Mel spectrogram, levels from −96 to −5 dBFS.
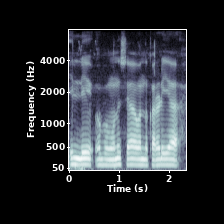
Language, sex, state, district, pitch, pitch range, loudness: Kannada, female, Karnataka, Koppal, 120 Hz, 120-125 Hz, -13 LUFS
